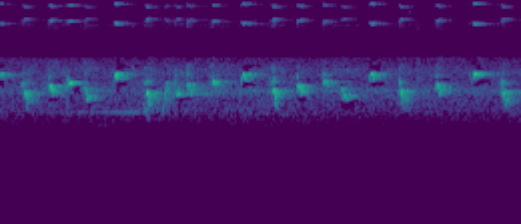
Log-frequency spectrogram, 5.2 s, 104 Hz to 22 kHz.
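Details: Japanese bush warbler on Suo-Oshima island, Japan, at Kuka below Mt. Yakushi, captured with an Olympus Voice-Trek V-82 on a walk: steady repeated short sliding notes, roughly three per second, bright and slightly descending.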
